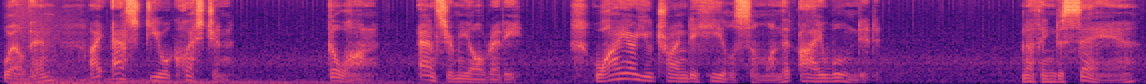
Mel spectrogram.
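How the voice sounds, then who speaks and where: An actor playing a cold, detached male warrior spirit in a game cutscene, condescending and flat in manner. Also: on the low side, takes it slowly, long pauses, a little hiss or hum, exaggerated voice.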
